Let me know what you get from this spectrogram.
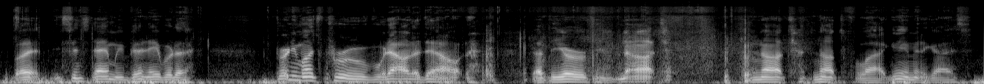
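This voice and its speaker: Amid noticeable background noise, a man with a fairly low pitch speaks at a fairly slow pace, his pitch swinging very widely, with long, frequent pauses. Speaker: live streamer. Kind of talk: casual live stream monologue. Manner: halting, many fillers.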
